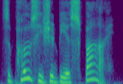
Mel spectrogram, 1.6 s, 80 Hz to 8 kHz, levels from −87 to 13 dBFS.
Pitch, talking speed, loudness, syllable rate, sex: 200 Hz, 220 wpm, -17 LUFS, 5.4 syllables/s, female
